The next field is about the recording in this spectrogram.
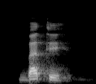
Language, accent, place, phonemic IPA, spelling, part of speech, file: French, France, Lyon, /ba.te/, batter, verb, LL-Q150 (fra)-batter.wav
- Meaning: to bat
